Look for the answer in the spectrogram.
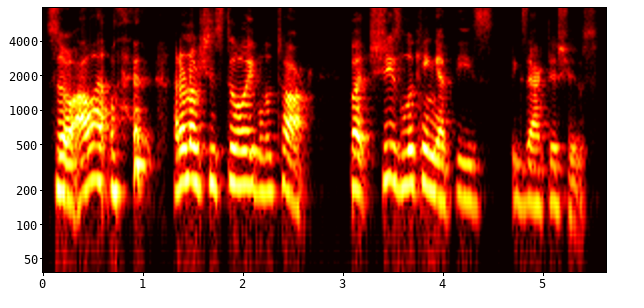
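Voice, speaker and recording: A woman's voice: mid-range voice, normal speed. A woman who works on policy, answering casually and pointing to a colleague.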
